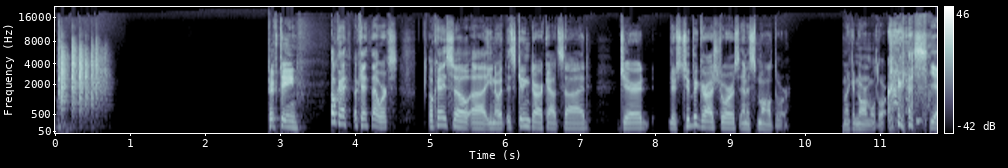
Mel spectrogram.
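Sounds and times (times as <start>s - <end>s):
twenty-sided die rolling: 0.0s - 0.8s
speech: 2.8s - 9.8s, 10.5s - 11.7s.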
